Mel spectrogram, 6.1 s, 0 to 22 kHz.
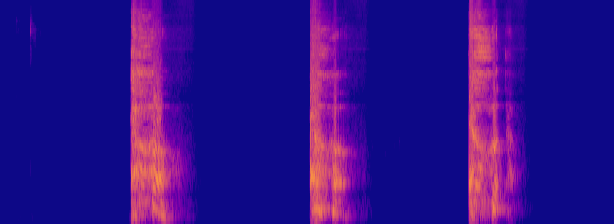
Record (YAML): cough_length: 6.1 s
cough_amplitude: 32768
cough_signal_mean_std_ratio: 0.34
survey_phase: beta (2021-08-13 to 2022-03-07)
age: 65+
gender: Female
wearing_mask: 'No'
symptom_fatigue: true
smoker_status: Never smoked
respiratory_condition_asthma: false
respiratory_condition_other: false
recruitment_source: REACT
submission_delay: 2 days
covid_test_result: Negative
covid_test_method: RT-qPCR
influenza_a_test_result: Negative
influenza_b_test_result: Negative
